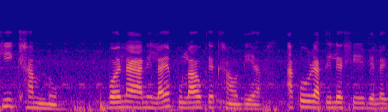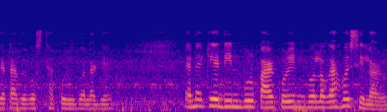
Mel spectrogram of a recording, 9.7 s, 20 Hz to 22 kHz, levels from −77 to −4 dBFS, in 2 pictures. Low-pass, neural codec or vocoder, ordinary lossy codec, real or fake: 7.2 kHz; none; none; real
